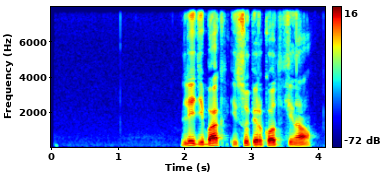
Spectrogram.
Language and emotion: Russian, positive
